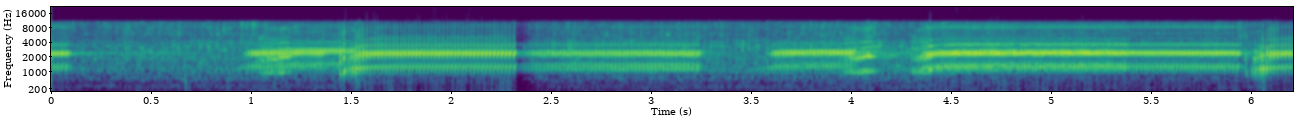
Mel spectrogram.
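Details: A tree frog calls at night from close range, loud high steady trilled notes in long bursts separated by brief pauses.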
